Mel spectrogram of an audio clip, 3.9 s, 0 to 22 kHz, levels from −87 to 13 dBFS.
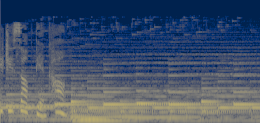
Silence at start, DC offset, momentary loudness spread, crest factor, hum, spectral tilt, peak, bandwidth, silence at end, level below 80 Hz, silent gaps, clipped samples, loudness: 0 s; under 0.1%; 3 LU; 14 dB; none; -6 dB/octave; -4 dBFS; 13.5 kHz; 0 s; -28 dBFS; none; under 0.1%; -19 LUFS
